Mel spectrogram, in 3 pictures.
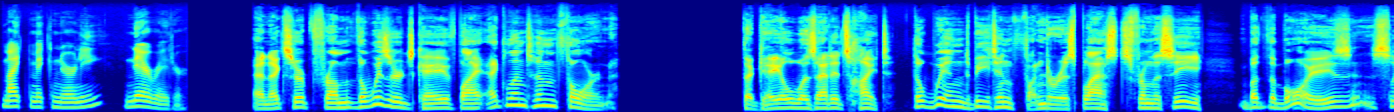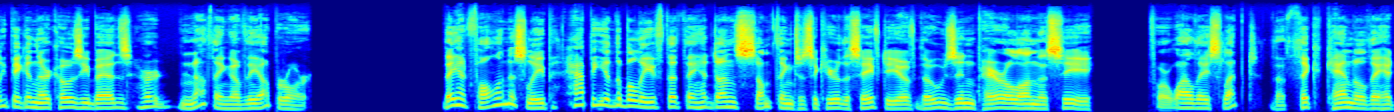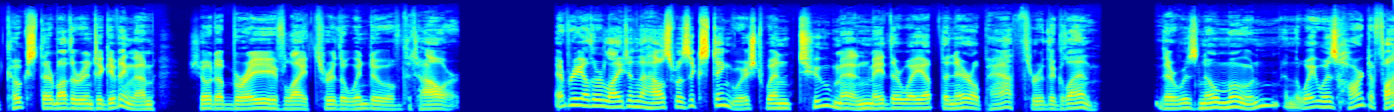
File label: Fiction 3rd Person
